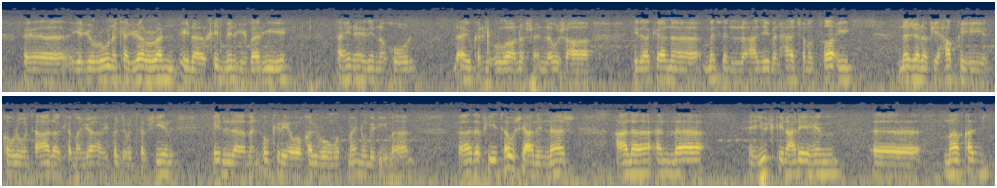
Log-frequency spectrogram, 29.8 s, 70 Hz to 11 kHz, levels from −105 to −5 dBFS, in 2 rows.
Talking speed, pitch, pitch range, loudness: 95 wpm, 130 Hz, 125-140 Hz, -21 LUFS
